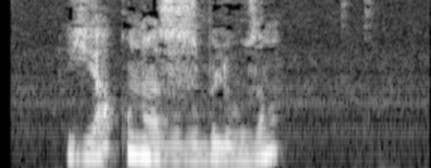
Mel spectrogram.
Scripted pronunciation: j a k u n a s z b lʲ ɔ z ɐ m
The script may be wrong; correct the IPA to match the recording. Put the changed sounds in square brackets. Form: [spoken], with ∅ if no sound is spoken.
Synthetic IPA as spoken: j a k u n a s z b lʲ [u] z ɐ m

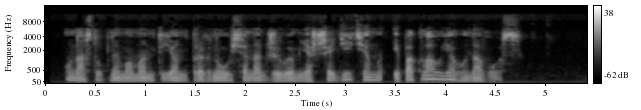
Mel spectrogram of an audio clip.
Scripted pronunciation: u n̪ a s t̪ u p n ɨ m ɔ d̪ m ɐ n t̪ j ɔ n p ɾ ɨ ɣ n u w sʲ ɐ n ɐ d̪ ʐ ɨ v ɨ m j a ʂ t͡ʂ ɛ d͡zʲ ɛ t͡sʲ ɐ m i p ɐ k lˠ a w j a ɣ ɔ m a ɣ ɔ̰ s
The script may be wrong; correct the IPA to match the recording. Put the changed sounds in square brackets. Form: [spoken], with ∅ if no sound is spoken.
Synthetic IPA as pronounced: u n̪ a s t̪ u p n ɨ m ɔ [∅] m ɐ n t̪ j ɔ n p ɾ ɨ ɣ n u w sʲ ɐ n ɐ d̪ ʐ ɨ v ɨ m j a ʂ t͡ʂ ɛ d͡zʲ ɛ t͡sʲ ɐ m i p [a] k lˠ a w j a ɣ ɔ [n] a [v] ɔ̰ s

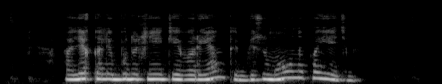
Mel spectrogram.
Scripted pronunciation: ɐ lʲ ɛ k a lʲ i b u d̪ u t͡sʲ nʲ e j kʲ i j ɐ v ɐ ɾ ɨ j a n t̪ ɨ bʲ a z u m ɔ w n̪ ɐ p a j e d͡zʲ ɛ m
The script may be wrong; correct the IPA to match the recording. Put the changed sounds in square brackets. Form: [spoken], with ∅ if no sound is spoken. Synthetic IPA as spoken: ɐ lʲ ɛ k a lʲ i b u d̪ u t͡sʲ nʲ e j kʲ i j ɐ v ɐ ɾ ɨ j a n t̪ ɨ bʲ [ɛ] z u m ɔ w n̪ ɐ p a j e d͡zʲ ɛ m

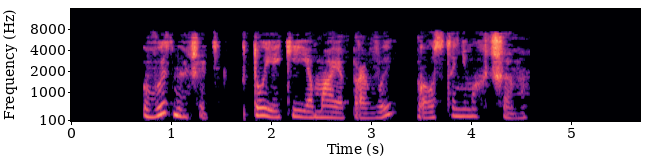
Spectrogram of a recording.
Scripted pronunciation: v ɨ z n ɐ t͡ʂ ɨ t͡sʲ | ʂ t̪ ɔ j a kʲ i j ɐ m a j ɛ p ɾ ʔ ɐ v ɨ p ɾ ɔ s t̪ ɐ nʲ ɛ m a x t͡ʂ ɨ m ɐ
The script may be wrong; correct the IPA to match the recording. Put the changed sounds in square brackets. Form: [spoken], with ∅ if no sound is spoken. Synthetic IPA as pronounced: v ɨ z n ɐ t͡ʂ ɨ t͡sʲ | [x] t̪ ɔ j a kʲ i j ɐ m a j ɛ p ɾ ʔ [a] v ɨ p ɾ ɔ s t̪ ɐ nʲ ɛ m a x t͡ʂ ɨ m ɐ

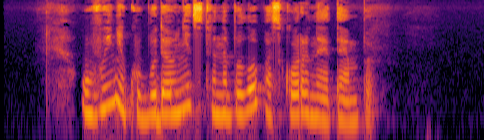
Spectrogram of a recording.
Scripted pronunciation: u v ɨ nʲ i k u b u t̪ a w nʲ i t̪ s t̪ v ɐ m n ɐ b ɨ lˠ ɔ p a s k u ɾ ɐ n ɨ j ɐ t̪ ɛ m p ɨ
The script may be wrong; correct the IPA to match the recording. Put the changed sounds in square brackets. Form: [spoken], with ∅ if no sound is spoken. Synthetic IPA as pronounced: u v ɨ nʲ i k u b u [d̪] a w nʲ i t̪ s t̪ v ɐ [∅] n ɐ b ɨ lˠ ɔ p a s k [ɔ] ɾ ɐ n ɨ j ɐ t̪ ɛ m p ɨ

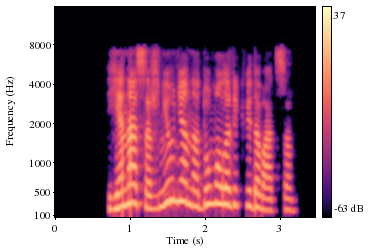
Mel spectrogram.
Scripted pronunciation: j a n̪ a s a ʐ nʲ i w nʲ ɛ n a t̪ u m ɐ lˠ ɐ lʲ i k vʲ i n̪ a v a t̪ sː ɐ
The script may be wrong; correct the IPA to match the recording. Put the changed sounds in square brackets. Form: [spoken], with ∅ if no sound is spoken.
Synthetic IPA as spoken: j a n̪ a s a ʐ nʲ i w nʲ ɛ n a [d̪] u m ɐ lˠ ɐ lʲ i k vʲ i [d̪] a v a t̪ sː ɐ

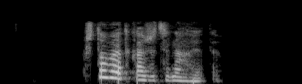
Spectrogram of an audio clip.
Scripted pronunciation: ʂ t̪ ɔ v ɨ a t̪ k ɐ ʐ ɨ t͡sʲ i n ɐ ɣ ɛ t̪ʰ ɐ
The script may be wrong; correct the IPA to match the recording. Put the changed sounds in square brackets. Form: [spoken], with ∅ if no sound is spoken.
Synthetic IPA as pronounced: ʂ t̪ ɔ v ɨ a t̪ k [a] ʐ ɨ t͡sʲ [ɛ] n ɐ ɣ ɛ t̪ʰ ɐ

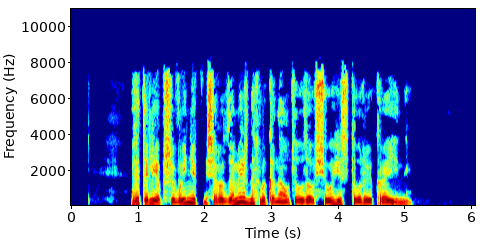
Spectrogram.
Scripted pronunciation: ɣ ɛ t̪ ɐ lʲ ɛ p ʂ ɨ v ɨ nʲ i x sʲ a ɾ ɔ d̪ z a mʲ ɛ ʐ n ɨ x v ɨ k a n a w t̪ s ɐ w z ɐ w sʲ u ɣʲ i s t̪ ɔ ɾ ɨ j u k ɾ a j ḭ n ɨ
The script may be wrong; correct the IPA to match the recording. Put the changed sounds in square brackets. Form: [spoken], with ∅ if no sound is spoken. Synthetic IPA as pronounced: ɣ ɛ t̪ ɐ lʲ ɛ p ʂ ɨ v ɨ nʲ i [k] sʲ a ɾ ɔ d̪ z a mʲ ɛ ʐ n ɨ x v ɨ k a n a w t̪ s ɐ w z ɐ w sʲ u ɣʲ i s t̪ ɔ ɾ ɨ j u k ɾ a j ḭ n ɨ

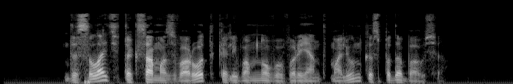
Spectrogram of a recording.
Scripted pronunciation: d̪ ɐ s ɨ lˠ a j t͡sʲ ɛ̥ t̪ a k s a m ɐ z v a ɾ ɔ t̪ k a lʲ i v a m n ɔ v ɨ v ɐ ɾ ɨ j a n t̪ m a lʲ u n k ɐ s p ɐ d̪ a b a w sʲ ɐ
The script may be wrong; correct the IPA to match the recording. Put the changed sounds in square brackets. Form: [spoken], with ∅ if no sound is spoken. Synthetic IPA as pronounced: d̪ ɐ s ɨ lˠ a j t͡sʲ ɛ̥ t̪ a k s a m ɐ z v a ɾ ɔ t̪ k a lʲ i v a m n ɔ v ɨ v ɐ ɾ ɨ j a n t̪ m a lʲ u n k ɐ s p ɐ d̪ a b a w sʲ ɐ

